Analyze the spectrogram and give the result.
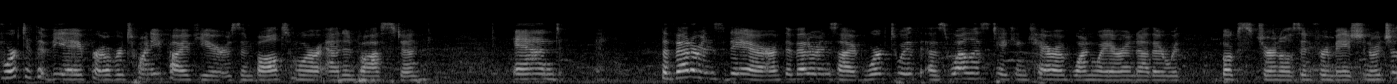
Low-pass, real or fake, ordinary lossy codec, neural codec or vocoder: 7.2 kHz; fake; MP3, 64 kbps; vocoder, 22.05 kHz, 80 mel bands, Vocos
